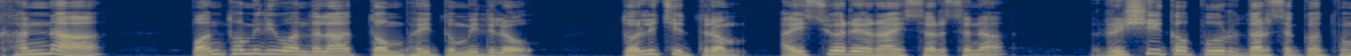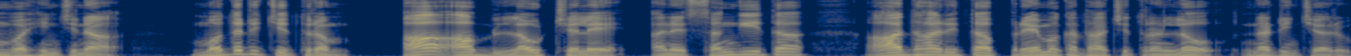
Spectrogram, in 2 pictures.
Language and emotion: Telugu, neutral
